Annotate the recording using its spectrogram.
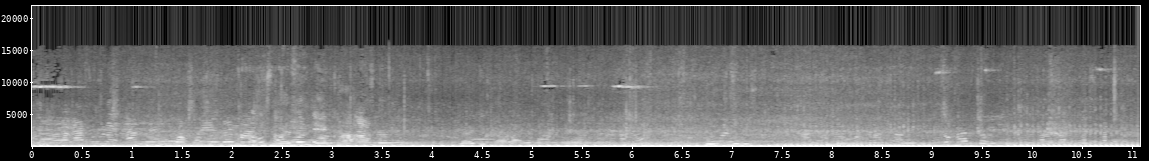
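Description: Women chatter and call out nearby as a crowd.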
